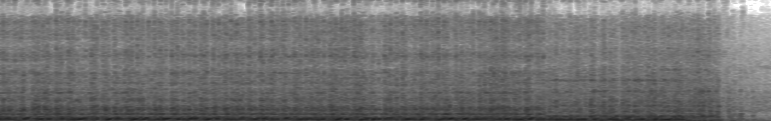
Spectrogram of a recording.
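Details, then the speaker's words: Old Evinrude Sport Twin two-stroke outboard, found after years in storage, after the carburetor was cleaned and fuel reconnected: even, steady burble with no stumbling, pumping water well; normal idle. "I took the carb apart and cleaned it all up and hooked gas back up to this thing, and it runs like a dream. See, it's pumping good water."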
